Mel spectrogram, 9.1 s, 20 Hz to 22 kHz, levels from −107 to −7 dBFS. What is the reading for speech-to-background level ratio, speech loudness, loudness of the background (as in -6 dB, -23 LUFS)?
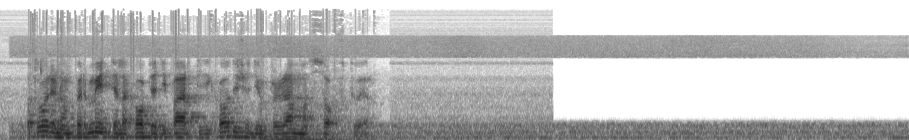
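18.0 dB, -27.0 LUFS, -45.0 LUFS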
